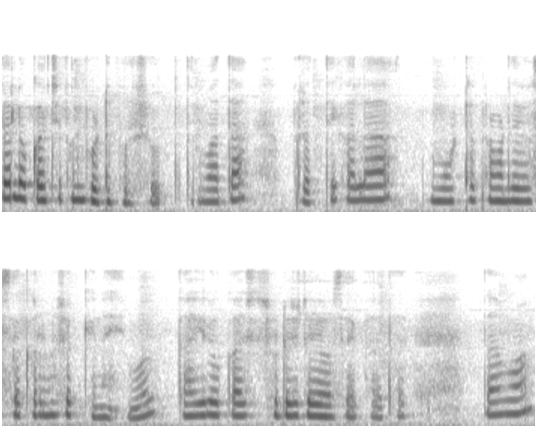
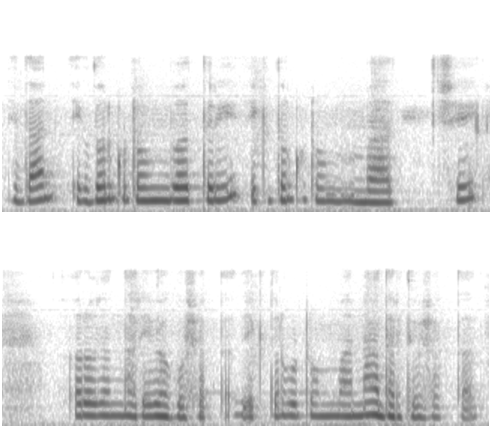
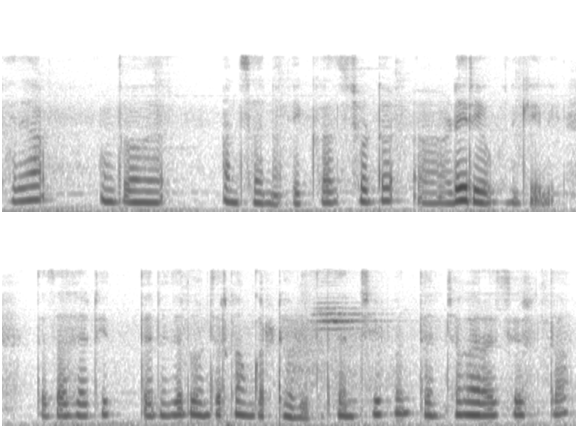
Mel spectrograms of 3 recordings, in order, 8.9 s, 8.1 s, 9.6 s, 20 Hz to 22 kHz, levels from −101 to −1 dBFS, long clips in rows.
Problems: low volume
